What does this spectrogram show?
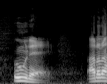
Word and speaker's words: une: In this case, it's not nice one, it's Nice one. So it's the French word for one. So it's une.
